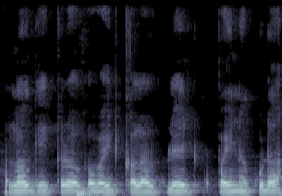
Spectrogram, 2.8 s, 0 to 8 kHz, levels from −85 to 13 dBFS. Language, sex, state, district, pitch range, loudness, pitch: Telugu, male, Andhra Pradesh, Sri Satya Sai, 115-120 Hz, -15 LUFS, 115 Hz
